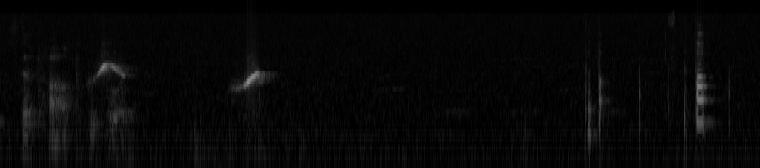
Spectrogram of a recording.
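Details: A young male pet eclectus parrot, indoors just after a bath, makes baby noises: a short burst of throaty chatter and two bright, rising whistles, then a few soft clicks and taps in a quiet room.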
